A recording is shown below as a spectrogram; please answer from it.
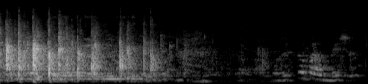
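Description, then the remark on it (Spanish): A burst of applause, dense, loud clapping for about a second and a half, fading quickly; afterward faint voices murmur. “Un aplauso, ¿no?”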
